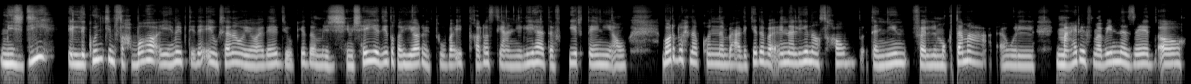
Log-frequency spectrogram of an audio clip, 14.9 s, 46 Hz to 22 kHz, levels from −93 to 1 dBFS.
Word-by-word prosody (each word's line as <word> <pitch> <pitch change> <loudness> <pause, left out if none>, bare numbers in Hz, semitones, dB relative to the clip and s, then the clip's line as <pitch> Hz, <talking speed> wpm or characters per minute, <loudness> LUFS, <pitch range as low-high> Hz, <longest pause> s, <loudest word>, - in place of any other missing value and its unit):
مش 210 -4 +4
دي 325 - +5 0.2
اللي 200 -1 +4
كنتِ 275 +5 +3
مصاحباها 245 +2 +2
أيام 205 +1 -1
ابتدائي، 240 -1 -2
وثانوي، 210 -2 0
وإعدادي، 195 +4 -2
وكده، 225 -1 -4
مش 185 0 -5
مش 185 +3 -3
هي 245 +1 +6
دي، 225 - -1
اتغيّرت 205 -3 +1
وبقِت 195 +1 -4
خلاص 225 +4 -5
يعني 185 -1 -4
ليها 225 +4 +2
تفكير 210 +3 -5
تاني، 195 -2 -1
أو 185 0 -5 0.4
برضه 275 +4 +4
إحنا 245 -3 -1
كنا 210 -1 -3
بعد 195 -2 -3
كده 230 +6 +1
بقينا 220 +1 +1
لينا 230 +1 +3
صحاب 215 0 -5 0.2
تانيين 200 +4 +1
فالمجتمع، 200 +5 0 0.2
أو 185 0 -4
ال 180 -1 -4 0.3
المعارف 220 +5 +2
ما 195 - +1
بيننا 230 +3 +3
زاد. 205 +1 0
آه. 215 +1 +3
210 Hz, 155 wpm, -21 LUFS, 190-230 Hz, 0.4 s, هي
